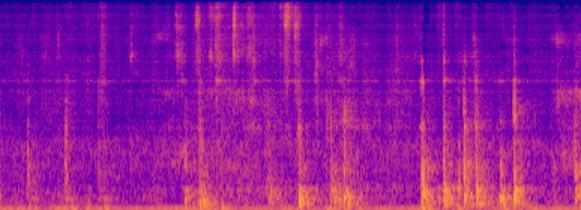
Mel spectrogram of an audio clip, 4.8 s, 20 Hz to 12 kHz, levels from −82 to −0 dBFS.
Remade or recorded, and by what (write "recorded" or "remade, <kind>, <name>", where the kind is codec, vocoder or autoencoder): remade, codec, HILCodec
